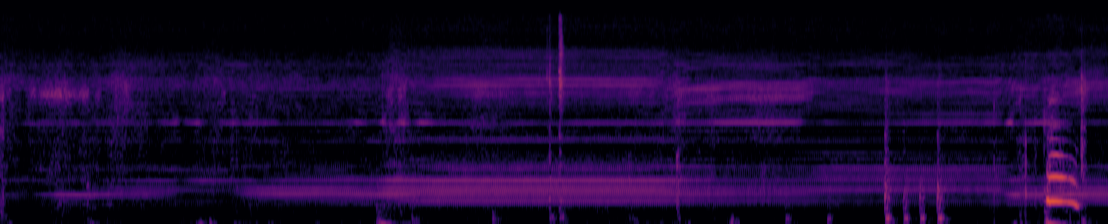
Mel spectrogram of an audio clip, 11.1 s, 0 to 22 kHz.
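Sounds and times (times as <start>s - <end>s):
electrical buzzing hum: 0.0s - 11.0s
light knocks and clicks: 7.9s - 9.6s.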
